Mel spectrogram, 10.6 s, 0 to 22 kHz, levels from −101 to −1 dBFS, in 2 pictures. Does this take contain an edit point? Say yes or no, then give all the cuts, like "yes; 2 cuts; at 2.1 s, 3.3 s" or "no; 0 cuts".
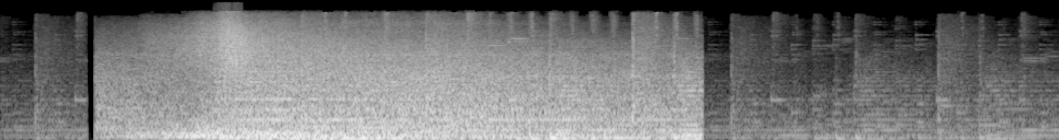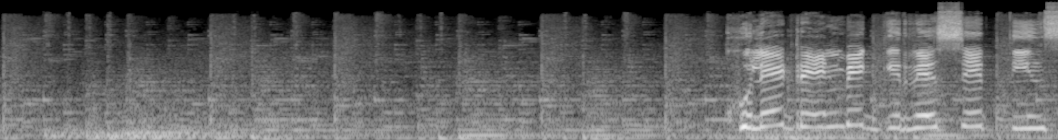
no; 0 cuts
